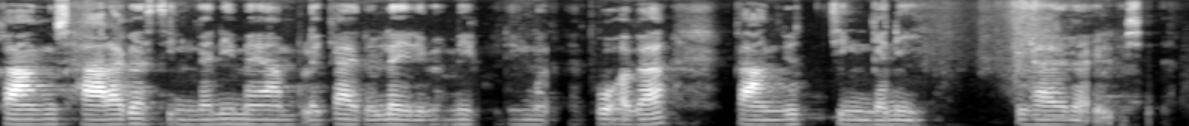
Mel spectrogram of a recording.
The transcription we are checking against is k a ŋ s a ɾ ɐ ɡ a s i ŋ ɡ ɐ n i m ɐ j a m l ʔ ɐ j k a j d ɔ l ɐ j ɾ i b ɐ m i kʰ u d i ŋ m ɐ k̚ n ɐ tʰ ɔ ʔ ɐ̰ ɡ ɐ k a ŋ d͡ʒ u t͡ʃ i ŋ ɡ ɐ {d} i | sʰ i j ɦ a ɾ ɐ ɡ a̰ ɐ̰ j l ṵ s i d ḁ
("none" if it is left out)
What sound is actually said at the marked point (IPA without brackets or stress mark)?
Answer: n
